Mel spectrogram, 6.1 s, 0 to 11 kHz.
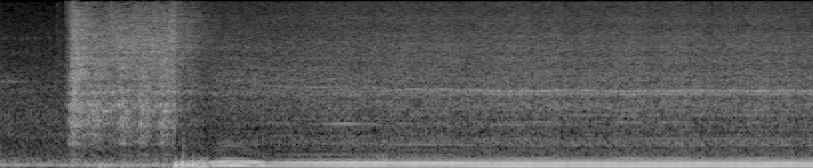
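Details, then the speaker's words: Acura TSX 6-speed being restored, after exhaust work to make it quieter; starter crank, catch, brief rev flare, then smooth, even, subdued idle drone with a tone but not deep; normal quiet exhaust. "that's definitely quieter in it it's got a tone to it but it's not deep that made a difference i like that"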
